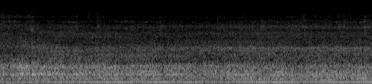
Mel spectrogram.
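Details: Circa-1952 Austin 6-cylinder petrol truck, possibly stood over 20 years, restarted fully cooled down with no added fuel: steady even idle, low rumble, no knocks or misses; normal idle.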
